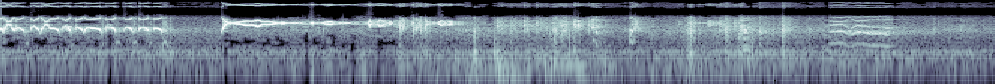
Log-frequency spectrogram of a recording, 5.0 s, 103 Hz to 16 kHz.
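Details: Eagle calls at Decorah nest N1, 6:45 am, 14 September 2018, during a fledged juvenile's visit and escort away; shrill whistled chatter and a sliding squeal give way to rustling and flapping sounds with faint notes.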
